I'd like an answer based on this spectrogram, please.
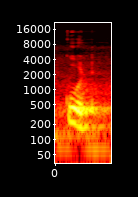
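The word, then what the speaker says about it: could: अब यहां पे देखिए एल के बाद क्या है डी है तो यहां पे एल लेटर जो है वह साइलेंट है एल को हम प्रोनाउंस नहीं कर यहां पे केवल हम बोले सी ओ यू डी कुड ठीक है ए लेटर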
